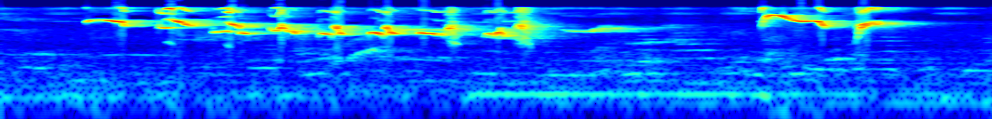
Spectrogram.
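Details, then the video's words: Oriental magpie-robin (kacer), a caged bird in vigorous singing form, played to stir lazy birds into song: varied whistled phrases, slurred rising and falling notes with harsh squawky elements, repeated rapidly, a pause mid-clip, faint low hum behind. "TERAPI KACER GACOR DONGKRAK BIRAHI DAN EMOSI BUAT KACER MALAS BUNYI"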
